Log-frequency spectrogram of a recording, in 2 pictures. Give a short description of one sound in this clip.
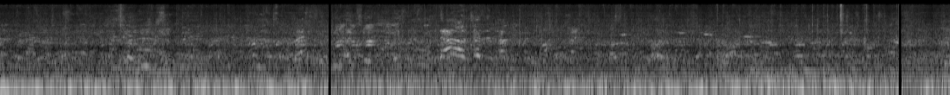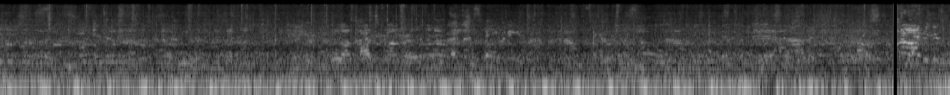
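Rain patters on wet pavement and umbrellas.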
